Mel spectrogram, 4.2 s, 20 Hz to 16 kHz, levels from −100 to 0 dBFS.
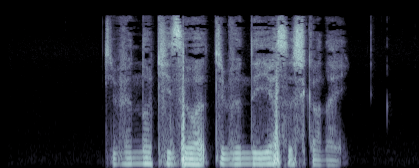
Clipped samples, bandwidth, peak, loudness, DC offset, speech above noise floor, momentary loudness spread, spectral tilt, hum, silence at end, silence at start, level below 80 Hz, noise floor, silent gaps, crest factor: under 0.1%; 11.5 kHz; -2 dBFS; -19 LUFS; under 0.1%; 62 dB; 18 LU; -3 dB/octave; none; 0.75 s; 1.05 s; -52 dBFS; -84 dBFS; none; 22 dB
